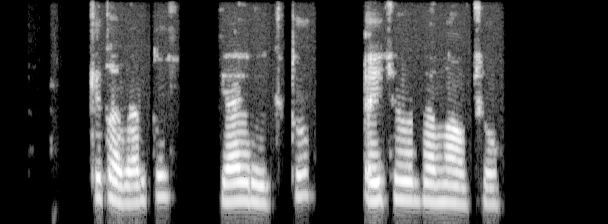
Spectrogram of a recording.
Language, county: Lithuanian, Kaunas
